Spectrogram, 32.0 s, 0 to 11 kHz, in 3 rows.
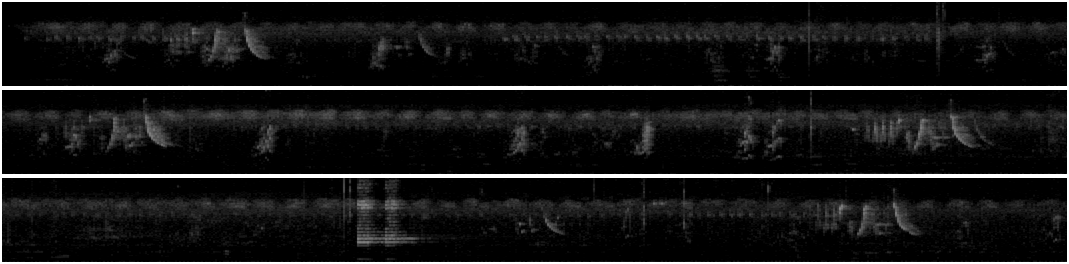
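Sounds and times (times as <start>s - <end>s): faint bird chirps: 0.3s - 31.9s.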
